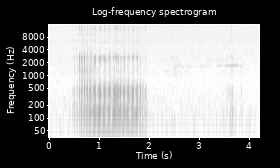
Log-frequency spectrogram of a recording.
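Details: Siamese cat curled up asleep, snoring loudly, no added sound effects: a single long, buzzing, rattling snore, then quiet breathing.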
